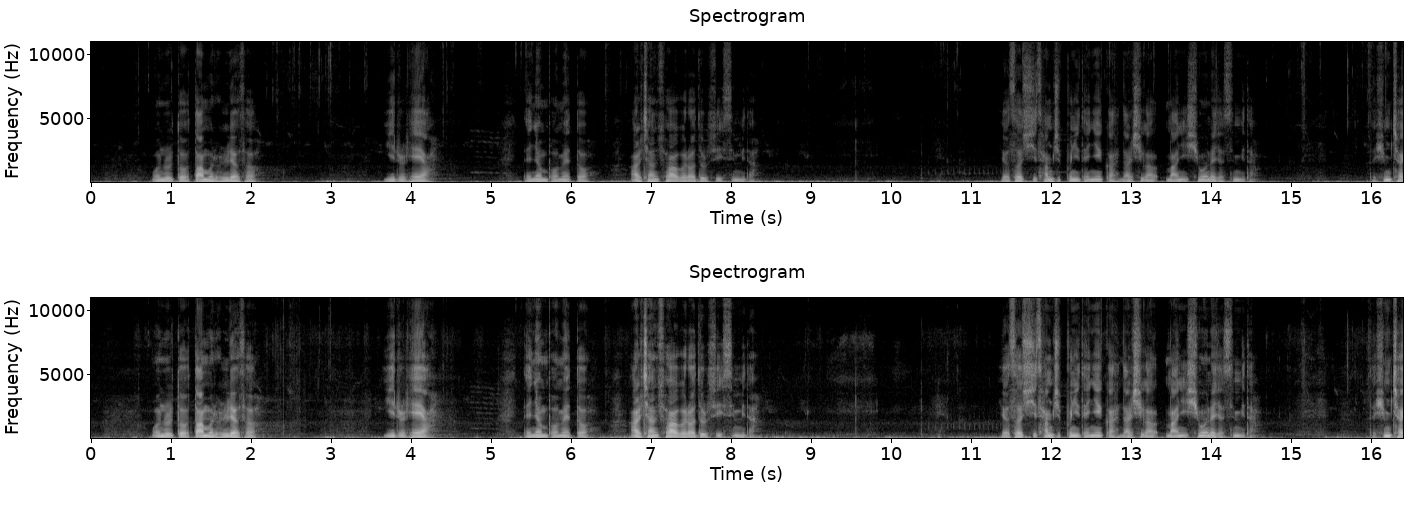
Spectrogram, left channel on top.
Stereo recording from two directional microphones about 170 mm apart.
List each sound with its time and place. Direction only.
0.8 s speech: centre (ahead or behind)
3.7 s speech: 5° right (ahead or behind)
11.3 s speech: centre (ahead or behind)
16.0 s speech: centre (ahead or behind)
